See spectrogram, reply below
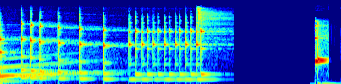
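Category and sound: signal or alarm, phone ringtone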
